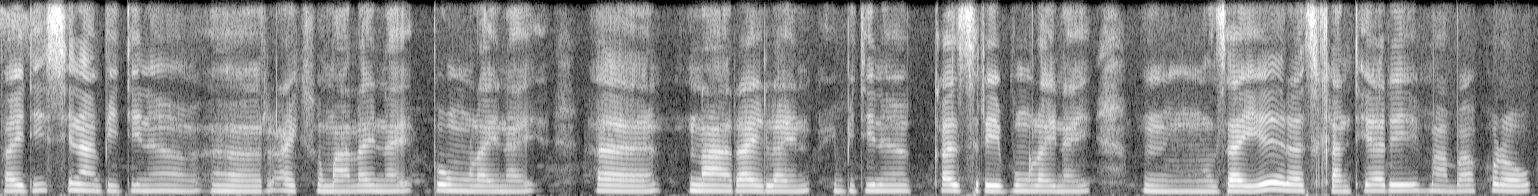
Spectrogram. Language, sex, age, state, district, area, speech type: Bodo, female, 30-45, Assam, Baksa, rural, spontaneous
